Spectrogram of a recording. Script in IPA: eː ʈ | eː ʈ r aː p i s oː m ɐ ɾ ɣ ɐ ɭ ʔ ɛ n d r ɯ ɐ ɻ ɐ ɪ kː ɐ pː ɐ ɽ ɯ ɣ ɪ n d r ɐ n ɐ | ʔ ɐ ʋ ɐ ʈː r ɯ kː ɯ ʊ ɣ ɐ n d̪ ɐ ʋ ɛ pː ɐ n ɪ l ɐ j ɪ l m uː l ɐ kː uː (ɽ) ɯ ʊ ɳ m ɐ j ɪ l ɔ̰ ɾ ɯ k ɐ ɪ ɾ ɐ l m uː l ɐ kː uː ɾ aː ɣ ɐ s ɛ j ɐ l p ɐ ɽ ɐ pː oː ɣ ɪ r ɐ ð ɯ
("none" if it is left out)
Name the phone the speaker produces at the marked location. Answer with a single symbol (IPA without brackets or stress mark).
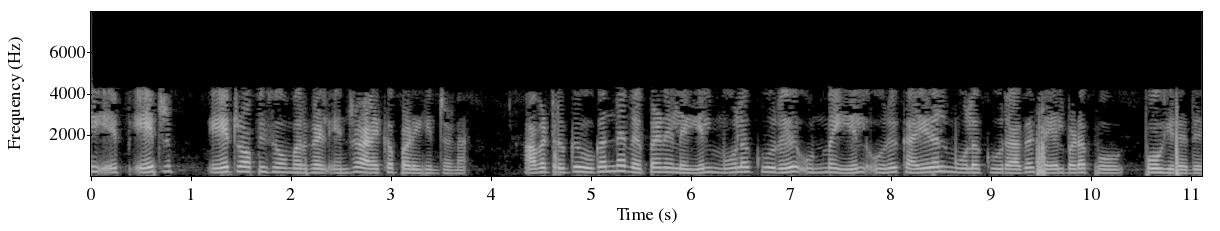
ɾ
